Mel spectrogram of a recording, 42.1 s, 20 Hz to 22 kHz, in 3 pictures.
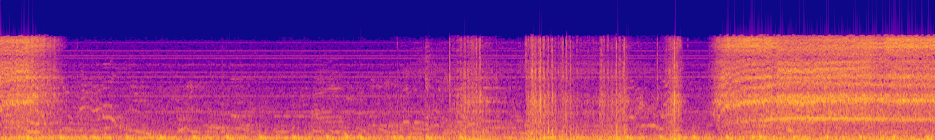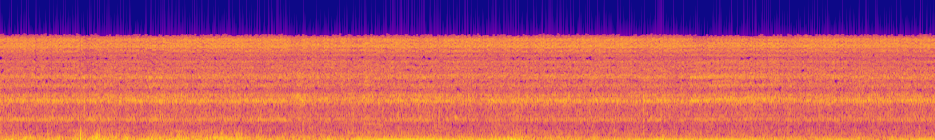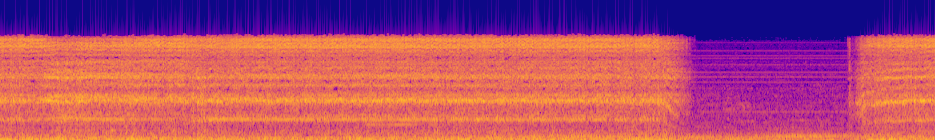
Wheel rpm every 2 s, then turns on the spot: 30, 0, 0, 10, 20, 90, 160, 160, 160, 160, 160, 160, 160, 160, 160, 160, 160, 160, 160, 20, 70.
6-10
